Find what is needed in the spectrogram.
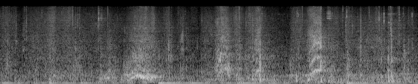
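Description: Zipper on a fabric backpack being pulled in several short strokes while clothes are packed into it.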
